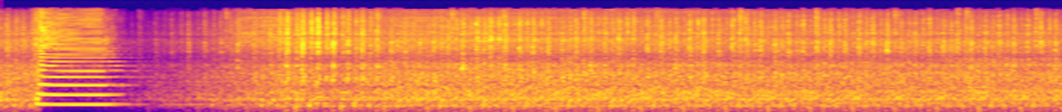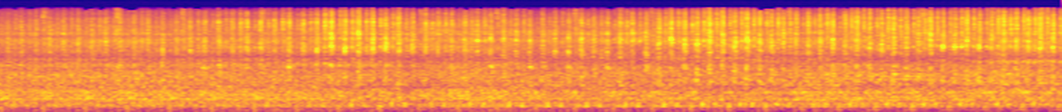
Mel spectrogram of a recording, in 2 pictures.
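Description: A diesel locomotive engine rumbles and throbs as it moves slowly forward.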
